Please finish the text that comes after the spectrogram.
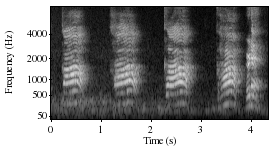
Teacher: देखिए जैसे का अब कंठ से आवाज निकल रही है हमारे गले से।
